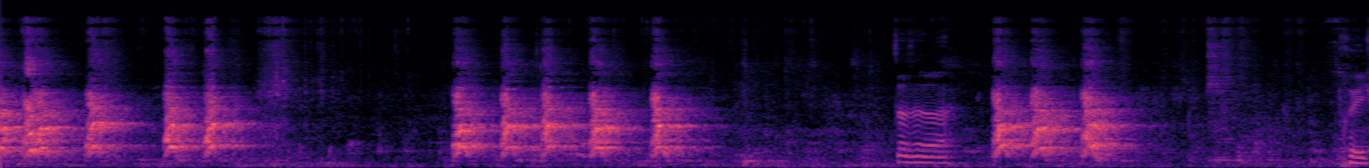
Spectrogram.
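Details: Presa Canario with a lame leg barks in three bursts of rapid, deep woofs separated by short pauses; a man's voice comes in briefly near the middle.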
